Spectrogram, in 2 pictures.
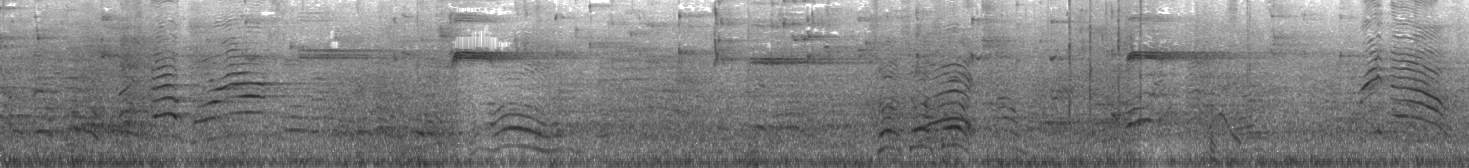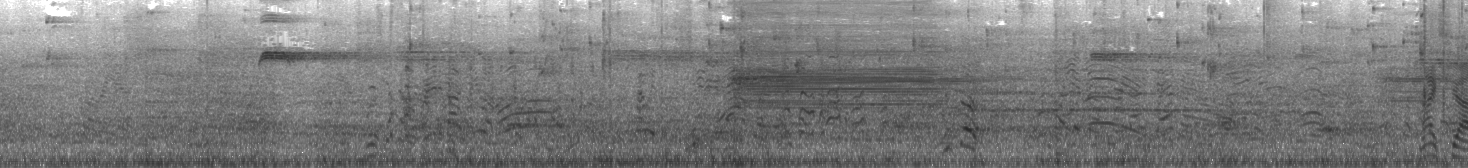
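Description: A crowd murmurs in a large echoing gym.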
